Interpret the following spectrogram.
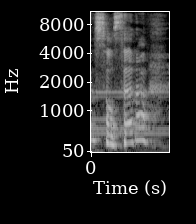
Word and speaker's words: Celceta: to be a race east memories of celceta celceta how do you say that word hey help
